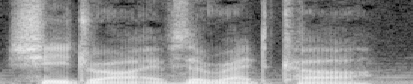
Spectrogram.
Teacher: the words drives and red are stressed because they are the main verb and adjective respectively they carry the most meaning in the sentence so the next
